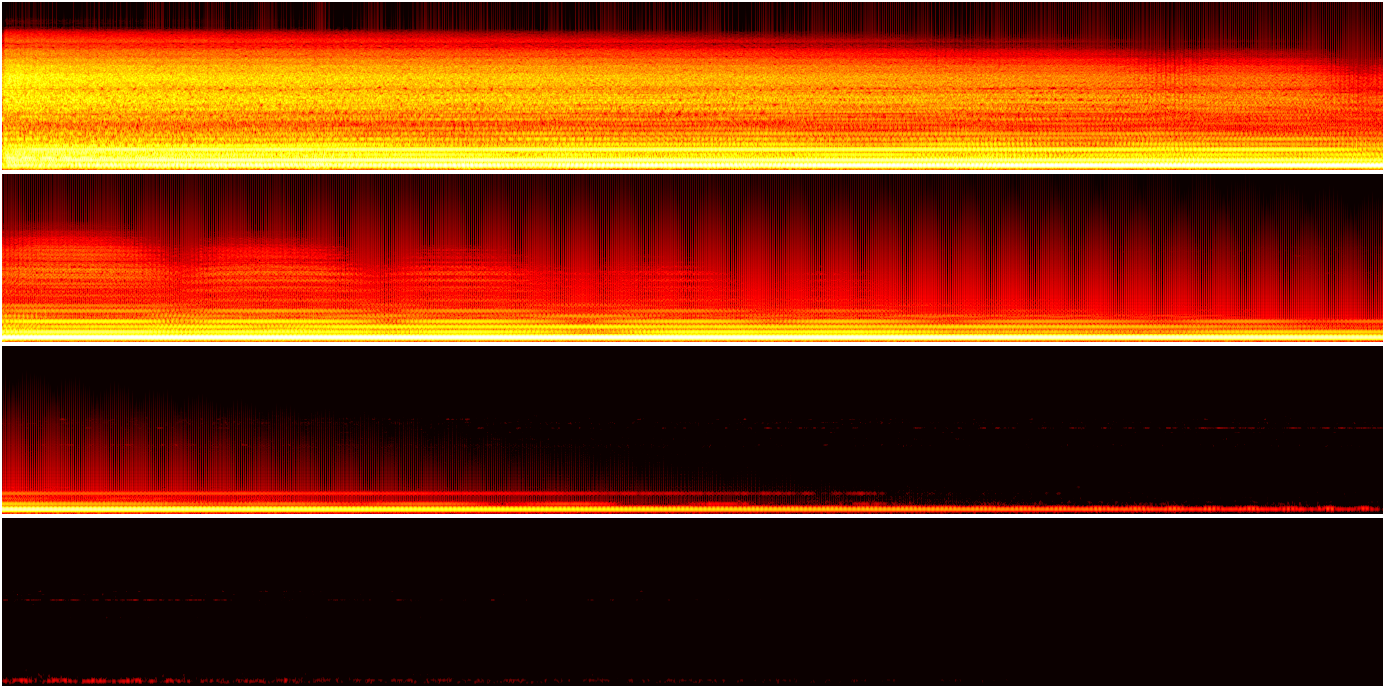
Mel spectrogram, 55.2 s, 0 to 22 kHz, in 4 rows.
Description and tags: Dist Chr G up
E (6th) string 3rd fret, A (5th) string 2nd fret, and D (4th) string, open. Up strum.
chords, distorted, distorted-guitar, guitar, guitar-chords, rhythm, rhythm-guitar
